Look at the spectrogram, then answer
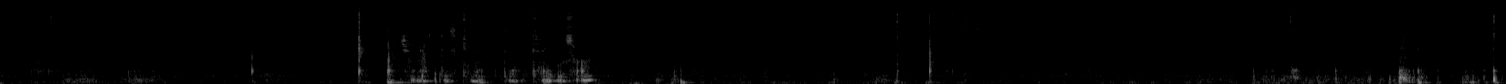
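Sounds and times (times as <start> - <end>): handling noises and clicks: 7.6 - 11.4.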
